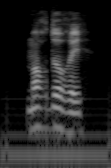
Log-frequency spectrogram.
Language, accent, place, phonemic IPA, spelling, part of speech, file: French, France, Lyon, /mɔʁ.dɔ.ʁe/, mordoré, adjective, LL-Q150 (fra)-mordoré.wav
- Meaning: golden brown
